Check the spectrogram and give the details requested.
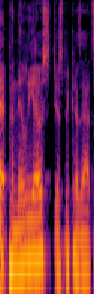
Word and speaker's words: Pinillos: want to say it Panilios just because that's how Miles says it. That's Pinillos. How they say it. I'm pretty Sergio sure it's Panilios. It's Panilios. The double L makes a yes sound.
